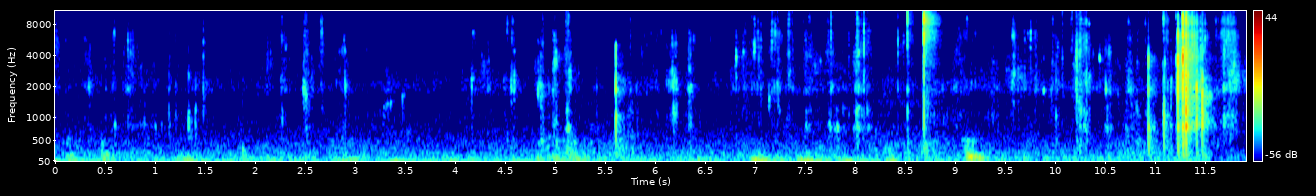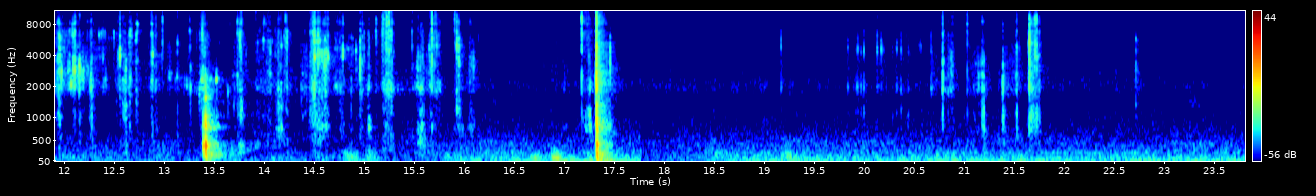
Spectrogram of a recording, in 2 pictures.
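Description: Clear glitter slime being stretched and squeezed by hand, making scattered sticky clicks and pops, with a few louder snaps in the middle.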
